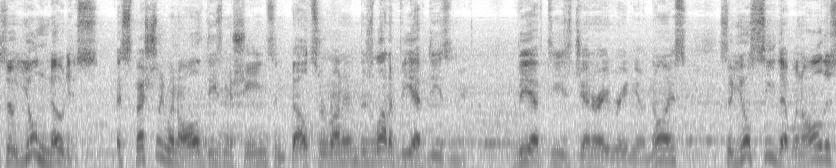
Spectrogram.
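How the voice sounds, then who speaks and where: The pitch swings very widely at a fairly quick pace. Noticeable background noise sits behind the voice. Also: man. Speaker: equipment trainer. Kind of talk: on-site training demonstration. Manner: fast.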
